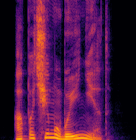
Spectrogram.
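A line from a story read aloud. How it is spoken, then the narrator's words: Exclaiming. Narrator (Russian): воскликнул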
